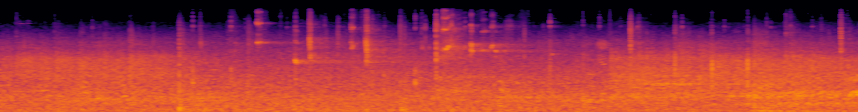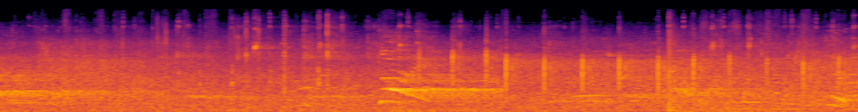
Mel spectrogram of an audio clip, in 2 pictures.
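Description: Table tennis rallies: a table tennis ball clicking sharply off the bats and table in quick succession, a short run early on and a faster, regular run near the end, over the hum of voices in a large hall. A loud voice-like cry rings out just before the final rally.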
